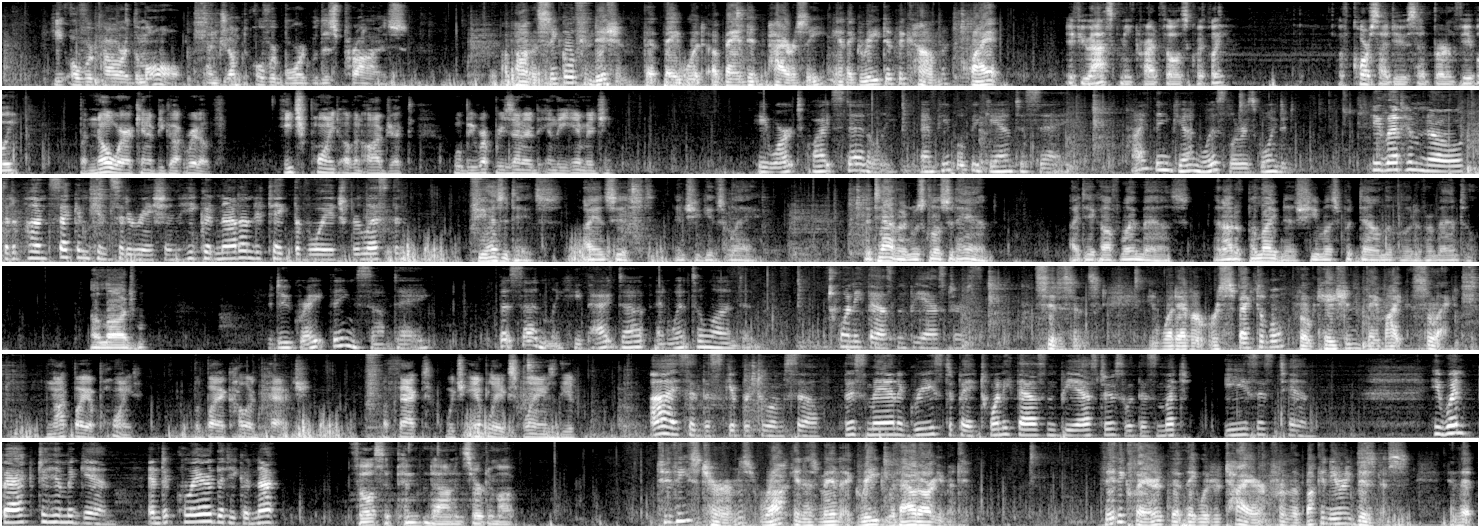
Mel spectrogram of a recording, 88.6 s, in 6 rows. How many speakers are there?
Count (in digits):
7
